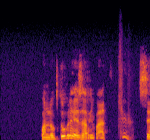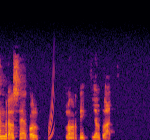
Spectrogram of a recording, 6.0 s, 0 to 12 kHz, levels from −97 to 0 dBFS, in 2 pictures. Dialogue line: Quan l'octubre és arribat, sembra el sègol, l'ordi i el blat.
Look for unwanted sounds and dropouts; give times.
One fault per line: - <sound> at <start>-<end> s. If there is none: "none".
- sneeze at 2.3-2.7 s
- chirp at 4.0-4.1 s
